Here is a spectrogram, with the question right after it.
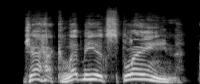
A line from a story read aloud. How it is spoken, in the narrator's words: cried Finn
